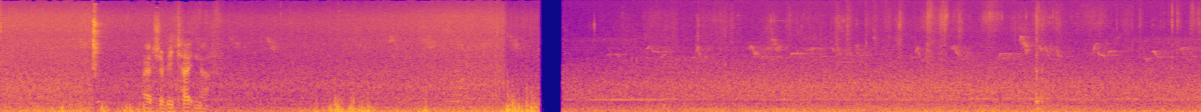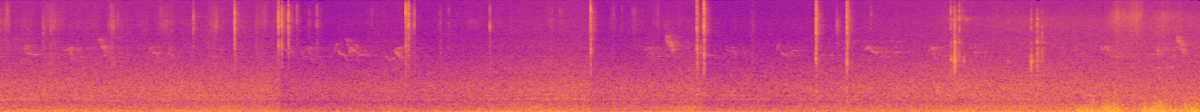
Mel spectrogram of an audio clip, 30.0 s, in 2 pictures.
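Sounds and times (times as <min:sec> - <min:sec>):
small birds chirping: 0:07.4 - 0:21.2, 0:22.8 - 0:30.0.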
